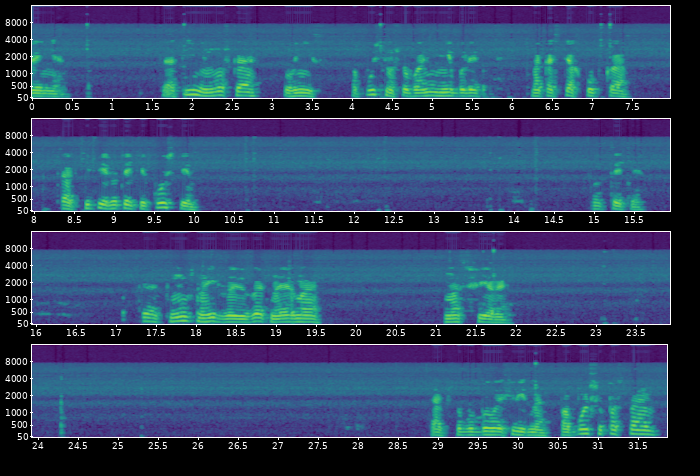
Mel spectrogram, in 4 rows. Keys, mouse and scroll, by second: 1.8-4.3 drag, 8.4 shift+click, 10.5 shift+click, 12.3 shift+click, 13.5 shift+click, 18.0-21.8 drag, 23.0-23.4 drag, 25.2-30.0 drag.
